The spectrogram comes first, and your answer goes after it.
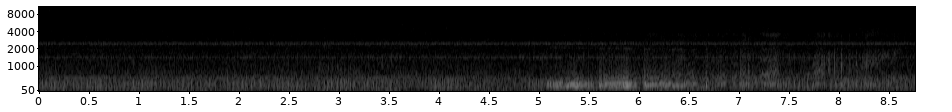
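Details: Gurgling from a cat's belly, quiet and rumbling at first, then a louder bubbling burst about halfway through that fades into scattered soft gurgles over a constant background hum.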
